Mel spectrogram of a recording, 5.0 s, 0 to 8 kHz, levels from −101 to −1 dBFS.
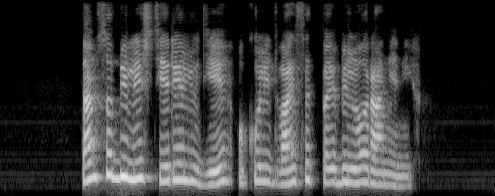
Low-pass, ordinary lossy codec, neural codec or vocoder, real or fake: none; none; codec, 16 kHz, 6 kbps, DAC; fake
